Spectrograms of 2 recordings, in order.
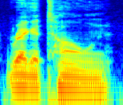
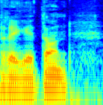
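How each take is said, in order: First: It is said with an English accent. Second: It is said with a Spanish accent.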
